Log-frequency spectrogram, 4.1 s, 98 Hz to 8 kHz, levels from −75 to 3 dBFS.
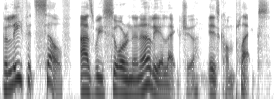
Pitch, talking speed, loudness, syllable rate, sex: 135 Hz, 160 wpm, -20 LUFS, 4.4 syllables/s, male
